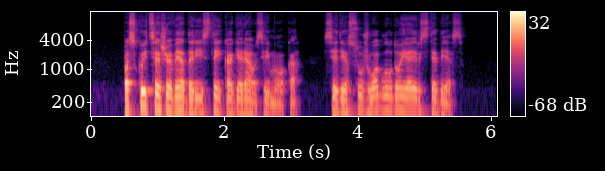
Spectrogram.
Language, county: Lithuanian, Kaunas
